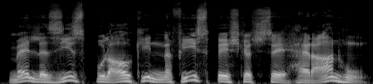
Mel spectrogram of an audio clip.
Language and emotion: Urdu, happy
